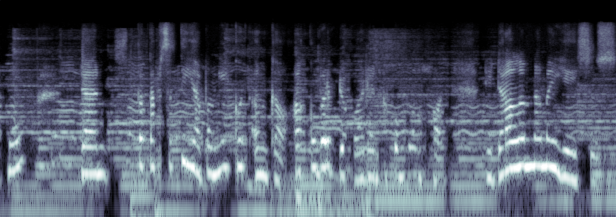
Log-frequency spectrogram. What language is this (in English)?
Indonesian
